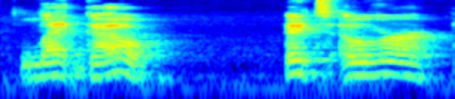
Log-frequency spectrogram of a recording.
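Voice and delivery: ordinary delivery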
